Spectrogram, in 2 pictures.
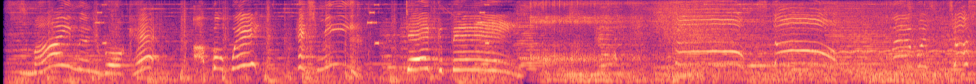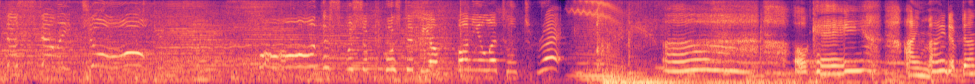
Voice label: Animation Character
